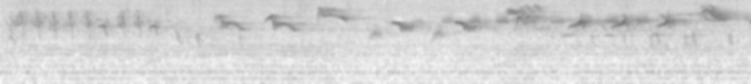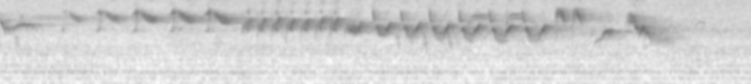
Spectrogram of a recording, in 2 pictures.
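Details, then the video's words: Honey bees in their hundreds gather honey at a flowering cherry tree, giving a steady, even drone. Busy high birdsong with fast repeated trills builds over the drone toward the end. "Honey Bee Sound Library"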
